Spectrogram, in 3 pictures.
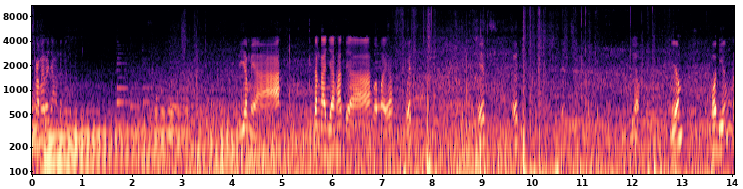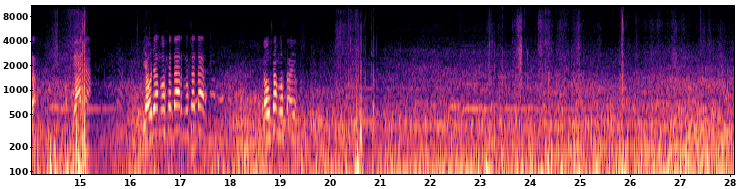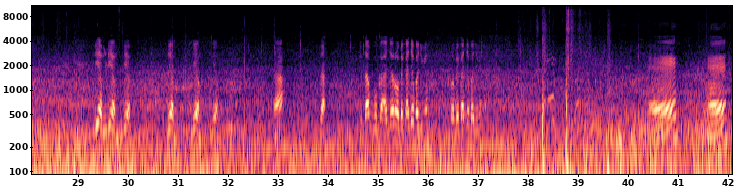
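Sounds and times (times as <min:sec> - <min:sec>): road traffic rumble: 0:00.0 - 0:42.0.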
